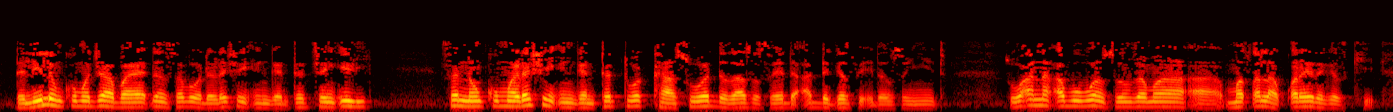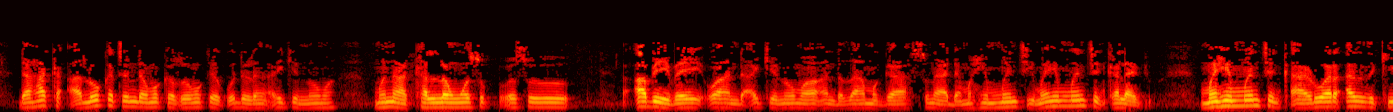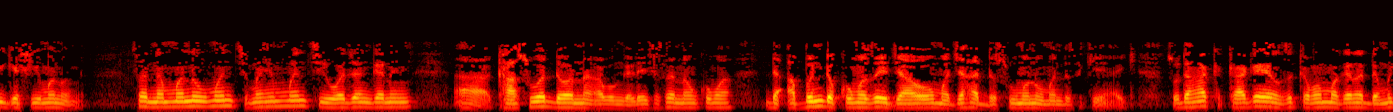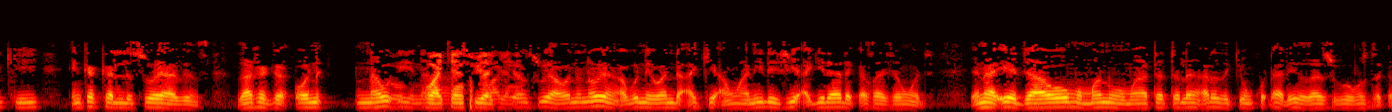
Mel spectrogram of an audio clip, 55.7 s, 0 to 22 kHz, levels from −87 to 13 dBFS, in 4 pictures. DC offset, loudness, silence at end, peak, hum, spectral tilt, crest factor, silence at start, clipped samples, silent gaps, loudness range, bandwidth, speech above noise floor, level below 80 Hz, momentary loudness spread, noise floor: under 0.1%; -29 LUFS; 0 s; -8 dBFS; none; -5 dB/octave; 20 dB; 0.15 s; under 0.1%; none; 5 LU; 5.8 kHz; 39 dB; -70 dBFS; 12 LU; -67 dBFS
